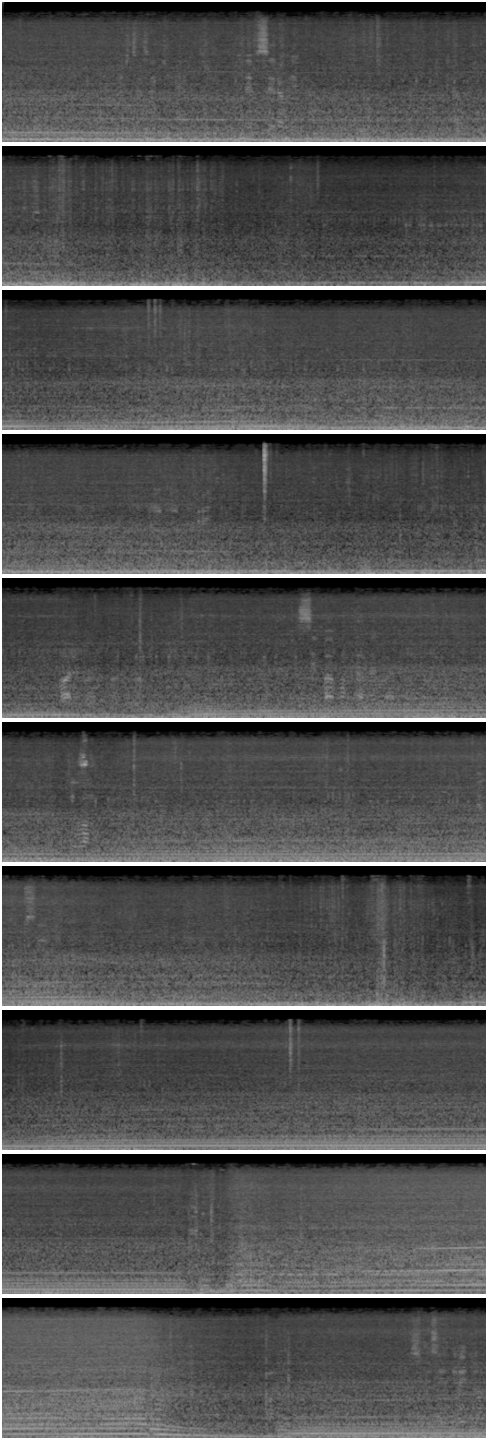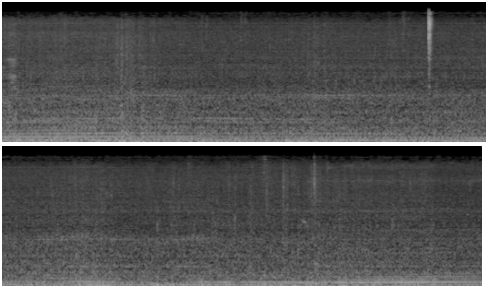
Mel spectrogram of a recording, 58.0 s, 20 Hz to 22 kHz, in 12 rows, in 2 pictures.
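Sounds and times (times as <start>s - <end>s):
car engine revving under load: 0.0s - 58.0s.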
